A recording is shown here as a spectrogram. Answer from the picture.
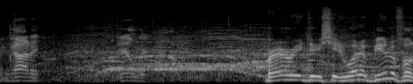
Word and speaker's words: Prairie du Chien: get worse actually so we're here today in Prairie duen is that a good yeah yeah good pronunciation you could have given me a little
